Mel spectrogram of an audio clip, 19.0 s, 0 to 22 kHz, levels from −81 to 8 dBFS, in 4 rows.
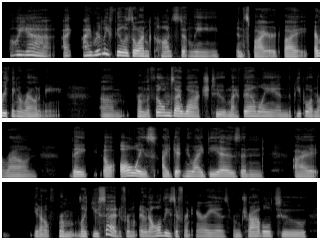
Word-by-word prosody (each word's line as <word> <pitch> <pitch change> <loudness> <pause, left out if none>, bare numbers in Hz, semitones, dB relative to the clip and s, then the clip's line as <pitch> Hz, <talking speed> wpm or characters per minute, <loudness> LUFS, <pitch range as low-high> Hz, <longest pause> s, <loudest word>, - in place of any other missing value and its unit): Oh, 235 - -9
yeah. 240 -9 +1 0.2
I 190 -1 -4 0.2
I 210 - +1
really 285 +8 +3
feel 230 -5 +6
as 195 - +3
though 185 -2 +8
I'm 175 -2 +4
constantly 155 -3 -5 0.2
inspired 140 -3 -2
by 135 -1 0
everything 180 0 +4
around 140 -3 -2
me, - - -18 0.6
um, 140 0 -8 0.2
from 160 -2 0
the 145 - -4
films 205 +3 +3
I 175 -2 +8
watch 155 -3 +1
to 145 -2 -2
my 140 -1 -4
family 155 0 0
and 135 -1 -7
the - - -10
people 165 -2 -2
I'm 150 -1 -3
around, 135 -1 -7 0.5
they 155 -1 +3 0.2
a 155 +1 +3
always 160 -5 +6
I 150 -1 +1
get 155 +3 +3
new 165 +1 0
ideas 145 -2 0
and 135 -1 -6 0.5
I, 135 -1 -3 0.5
you 160 - -2
know, 140 0 -3
from 150 -3 -2
like 165 0 -2
you 170 - 0
said, 165 - 0
from 155 -1 -5
in 150 +1 -2
all 170 +6 0
these 190 -4 0
different 150 -4 -5
areas, 135 -2 -6
from 140 -1 -9
travel 160 +2 0
to, 140 -1 -3
150 Hz, 165 wpm, -22 LUFS, 140-165 Hz, 0.6 s, though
